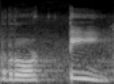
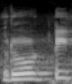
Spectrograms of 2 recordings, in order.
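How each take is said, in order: First: The t sound is long and doubled. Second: The t sound is short and single. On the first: This is the Haryanvi form. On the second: This is the standard form.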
